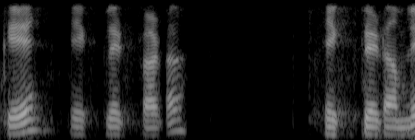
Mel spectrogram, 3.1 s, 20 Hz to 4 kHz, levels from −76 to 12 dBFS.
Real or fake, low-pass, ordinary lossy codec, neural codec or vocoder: real; 3.6 kHz; none; none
